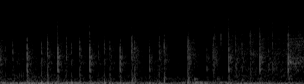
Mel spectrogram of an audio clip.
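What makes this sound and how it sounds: Long acrylic nails tap rapidly on the flat face of a small, hollow brown cardboard Amazon mailer box held up in the hands. The result is a quick run of light, dry clicks with a hollow, papery knock and short ring, over a steady low hum.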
